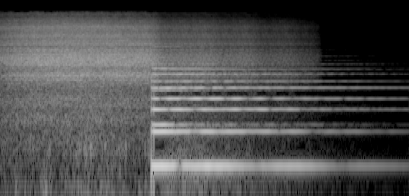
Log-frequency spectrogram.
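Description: Channel logo sound effect: a hissing whoosh for about a second and a half, then a sudden struck hit that leaves a ringing, bell-like tone slowly fading away.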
